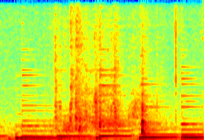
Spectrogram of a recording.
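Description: Faint background music: a plucked guitar picking soft single notes that change about every half second.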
